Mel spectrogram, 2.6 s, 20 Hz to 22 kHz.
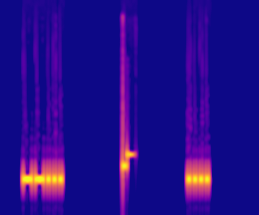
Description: Morse code, heard as a keyed tone, about 40 wpm, 700 Hz. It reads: 7 H
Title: Single Letter-Number - Rapid-Fire 40wpm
